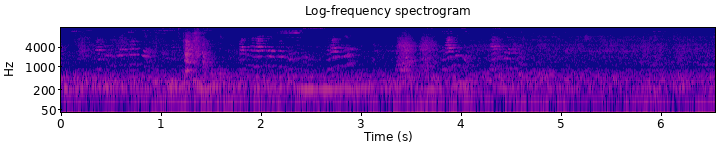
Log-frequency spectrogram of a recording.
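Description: Several short, high-pitched animal calls, faint, over a low steady hum; they stop after about four seconds.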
